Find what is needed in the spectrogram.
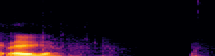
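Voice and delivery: slow cracking voice. Shown as a demonstration. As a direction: crack the voice on purpose. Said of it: "Special just for you... voice crack".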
